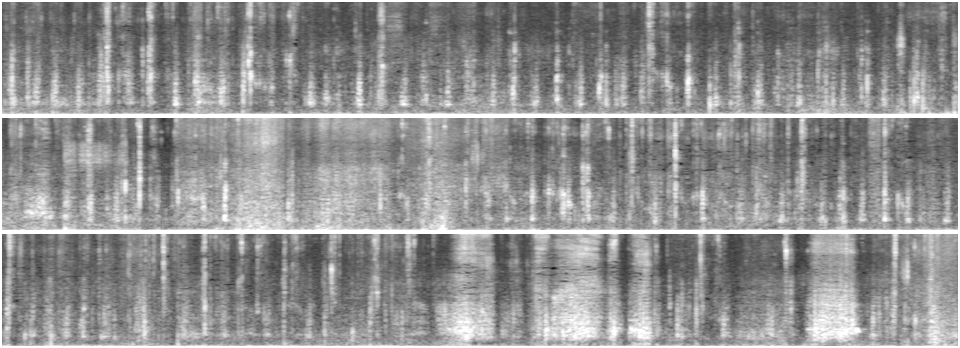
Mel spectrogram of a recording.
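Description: Close-up chewing and biting of spicy ring-shaped sausages (quanquan chang), a dense run of small clicking mouth sounds, with louder stretches about ten seconds in and again near the end.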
